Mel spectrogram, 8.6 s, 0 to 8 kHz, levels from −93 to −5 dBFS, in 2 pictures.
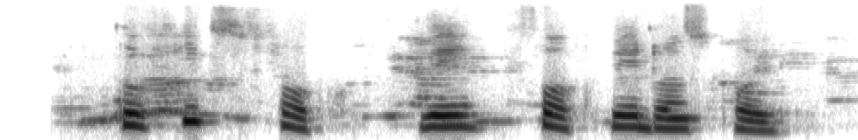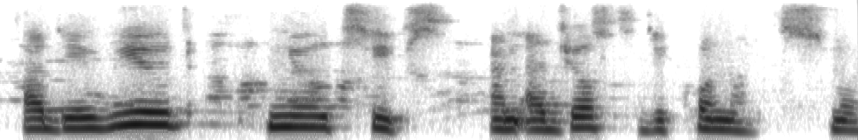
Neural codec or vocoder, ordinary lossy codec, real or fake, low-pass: none; none; real; 7.2 kHz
